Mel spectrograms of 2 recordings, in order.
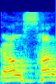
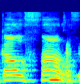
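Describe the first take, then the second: First: The middle consonant is a plain s sound. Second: The middle consonant is a soft th sound. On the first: The speaker calls it wrong. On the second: The speaker calls it right.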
